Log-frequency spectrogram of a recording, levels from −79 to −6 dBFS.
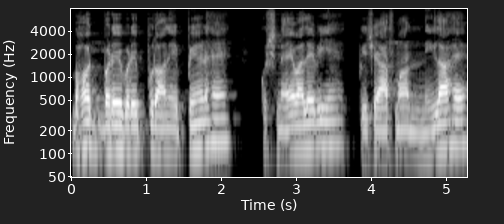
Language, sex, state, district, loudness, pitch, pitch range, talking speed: Hindi, male, Chhattisgarh, Balrampur, -16 LUFS, 115 Hz, 105-130 Hz, 170 wpm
